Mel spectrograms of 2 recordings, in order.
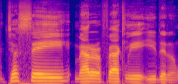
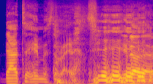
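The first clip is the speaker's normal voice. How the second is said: ordinary talk, nothing marked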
